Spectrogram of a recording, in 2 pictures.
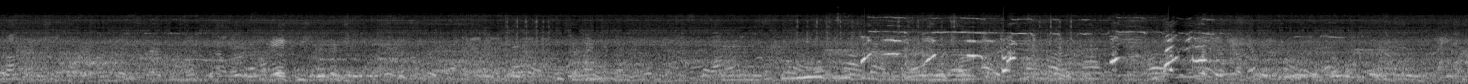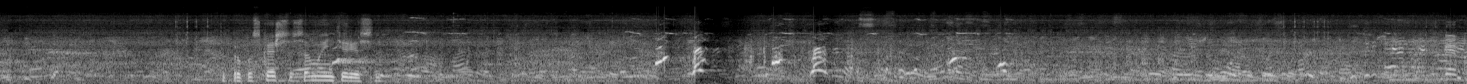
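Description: A crowd of people chatter outdoors in the background.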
